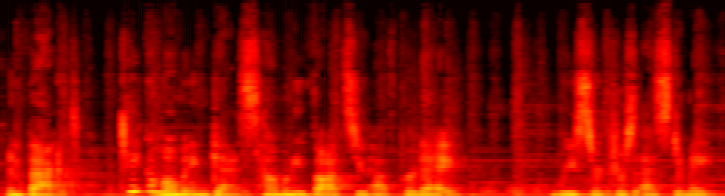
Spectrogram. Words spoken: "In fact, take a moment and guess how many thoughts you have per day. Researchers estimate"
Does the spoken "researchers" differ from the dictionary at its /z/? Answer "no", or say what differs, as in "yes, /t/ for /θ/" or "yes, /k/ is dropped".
no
